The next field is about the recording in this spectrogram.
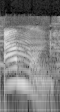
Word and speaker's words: almond: Silent L, la L silenciosa. Almond, almond, almond. Almendra.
